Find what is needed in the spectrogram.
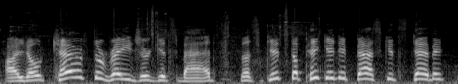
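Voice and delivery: hammed-up Yogi impression; Yogi Bear. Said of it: "I can do the Yogi voice".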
